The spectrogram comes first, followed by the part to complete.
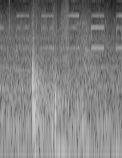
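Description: Car's electronic warning chime beeping steadily about twice a second, a short high tone each time. Two light knocks of handling about half a second apart near the middle.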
